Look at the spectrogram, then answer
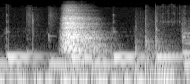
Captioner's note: sigh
